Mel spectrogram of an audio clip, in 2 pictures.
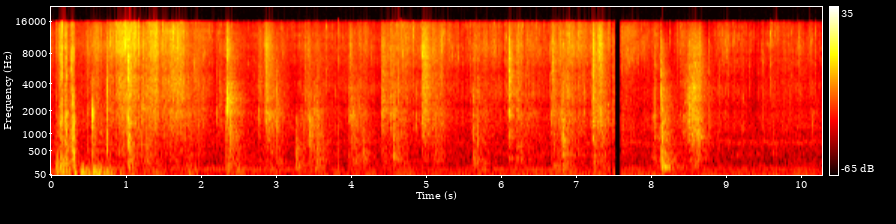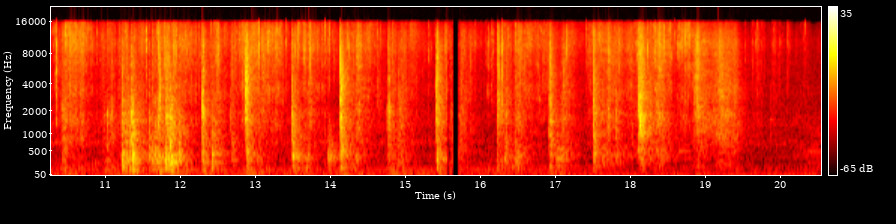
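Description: Footsteps thud on a wooden floor and stairs.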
